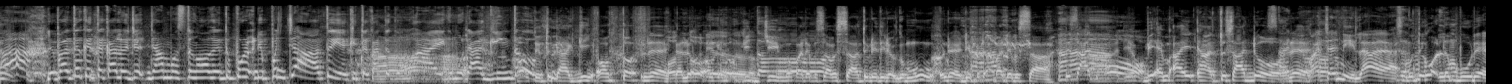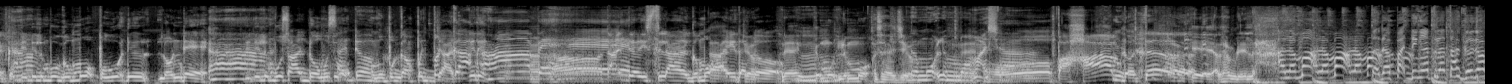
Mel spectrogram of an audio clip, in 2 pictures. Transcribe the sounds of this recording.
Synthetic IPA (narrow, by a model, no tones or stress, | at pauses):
ləpat̪ukit̪əkalod͡ʒd͡ʒamɔsə̥t̪əŋɔhaɡat̪̬upulɔʔdiəpəd͡ʒat̪ujakit̪əkaaɡəmajɡəmuʔdaɡɪŋt̪ut̪ut̪udaɡɪŋot̪ɔʔ̪̚dɛhkaloiəɡəŋɔʔɡid͡ʒiməpadabəsabəsat̪udiət̪idɔʔɡəmu | dɛhdiəbədpadabəsa | diəsad | biʔɛmajat̪usadɔ | dɛmat͡ʃanilamũt̪əŋɔʔləmbudɛhdiədiləmbuɡəmɔʔpəwʊʔdiə | lɔndɛd͡ʒədələmbusadɔmũt̪eŋɔʔmupəɡaŋpəd͡ʒat̪aʔɡənə | t̪aʔdəist̪ilahɡəmɔʔajt̪adɔʔdɛɡəmɔʔləmɔʔsad͡ʒə̰əmɔʔləm | pahamdɔʔt̪əokea̰lhamduilah | t̪aʔdapat̪̚dəŋant̪əlat̪ahɡə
